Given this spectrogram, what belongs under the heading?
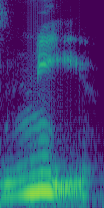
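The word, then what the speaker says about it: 二: Basically, in Japan, they pronounce the number 2 as ni, and they pronounce meow as nya.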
